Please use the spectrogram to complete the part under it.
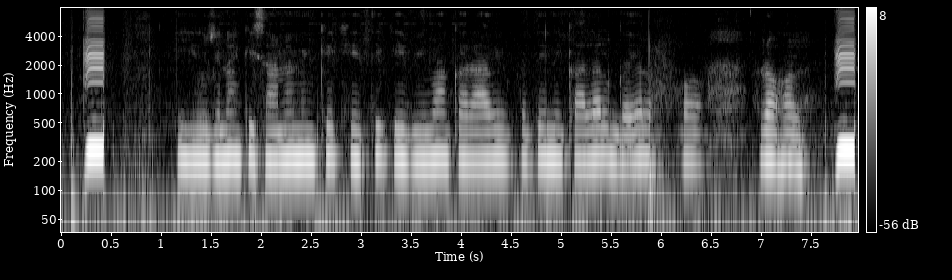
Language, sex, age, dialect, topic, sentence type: Bhojpuri, female, 25-30, Western, agriculture, statement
